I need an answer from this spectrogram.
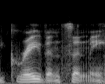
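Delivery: under the breath. Telling the group what he will say to them, said under the breath. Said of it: "and under my breath".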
